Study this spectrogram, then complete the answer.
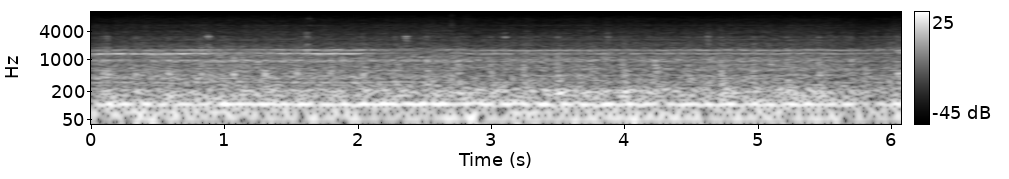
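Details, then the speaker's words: Old truck, rear jacked up after something popped in the rear end while driving: steady low drone with a faint tone on top and a wobbly driveshaft; owner suspects the rear end, not confirmed. "Where's that noise coming from? Drive shaft's looking a little wobbly."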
